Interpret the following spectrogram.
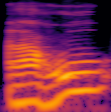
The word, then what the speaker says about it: Arras: la bonne ville d'Arras Arras ça se dit arrow en picard il l'écrit systématiquement avec a eu à la fin donc ça veut dire un haut qui n'est pas un c'est un arrow comme ça dans la gorge et il est donc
